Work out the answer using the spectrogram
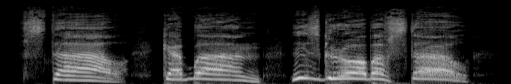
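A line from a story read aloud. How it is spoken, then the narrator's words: Yelling. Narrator (Russian): завопил первый из них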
